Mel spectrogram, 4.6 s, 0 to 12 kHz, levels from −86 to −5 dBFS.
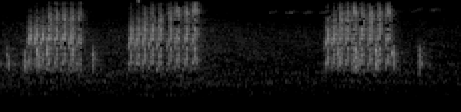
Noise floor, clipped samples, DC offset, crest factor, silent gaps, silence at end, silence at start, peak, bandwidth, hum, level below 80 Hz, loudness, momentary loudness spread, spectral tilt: -65 dBFS; under 0.1%; under 0.1%; 20 dB; none; 0.3 s; 0 s; -24 dBFS; 12 kHz; none; under -90 dBFS; -39 LUFS; 16 LU; 9 dB/octave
